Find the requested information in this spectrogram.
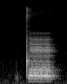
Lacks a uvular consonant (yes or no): yes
